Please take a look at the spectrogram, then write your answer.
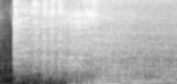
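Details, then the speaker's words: Crash-damaged Nissan GT-R: cold start with a crank, quick flare, then a smooth steady idle with no crackling, rattling or banging, first smooth idle since purchase. "Woo! No crackling and rattling and banging. Dude, this is smooth. Wow. That This is the first time since we bought this car that this thing has idled smooth."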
